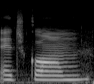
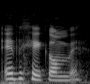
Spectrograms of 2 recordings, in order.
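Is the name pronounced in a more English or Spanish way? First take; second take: English; Spanish. First: The name has a more English-sounding pronunciation. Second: The name has a less English-sounding pronunciation.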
